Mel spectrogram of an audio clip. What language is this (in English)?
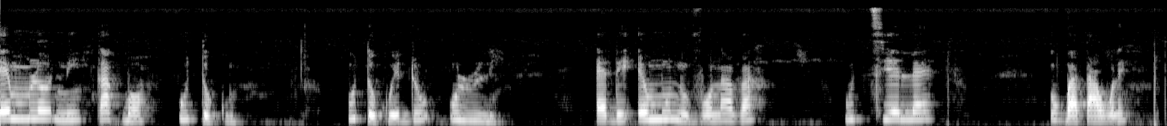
Ikposo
